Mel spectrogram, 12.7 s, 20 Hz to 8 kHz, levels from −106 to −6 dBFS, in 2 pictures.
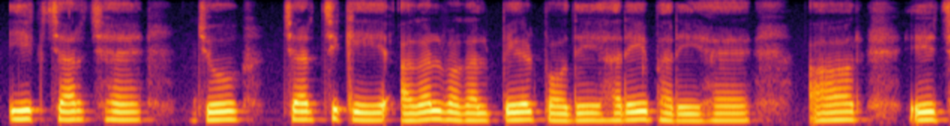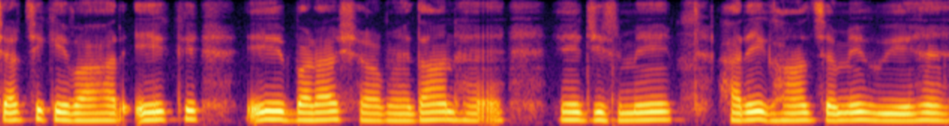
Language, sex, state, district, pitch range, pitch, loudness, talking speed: Hindi, female, Chhattisgarh, Raigarh, 170-185 Hz, 180 Hz, -15 LUFS, 140 wpm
